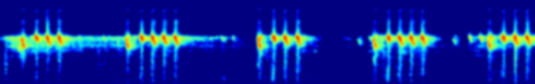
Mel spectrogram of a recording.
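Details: American Goldfinch in a Central Wisconsin backyard in July, in yellow breeding plumage, gives its 'po-ta-to-chip' song, often sung in flight: quick bursts of three or four high, chippy notes about every one and a half seconds.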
